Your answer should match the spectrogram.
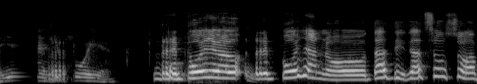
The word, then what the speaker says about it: repollo: Don't put the A at the end of repollo. Just repollo, no repollo.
